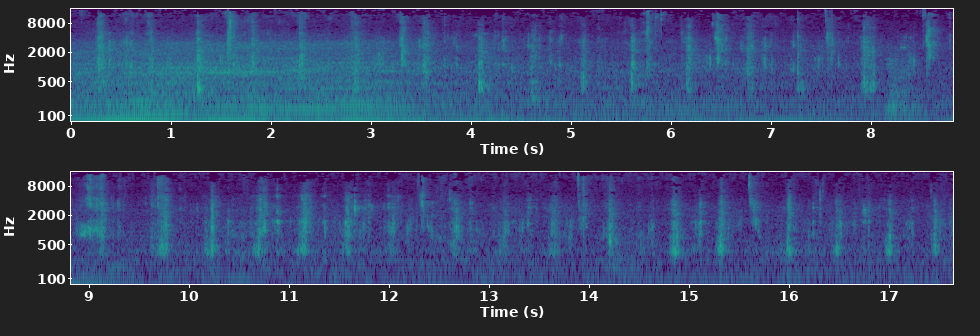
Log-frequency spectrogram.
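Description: Close-up chewing of crisp raw vegetables: a steady run of crunches, settling into about two to three a second in the second half.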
